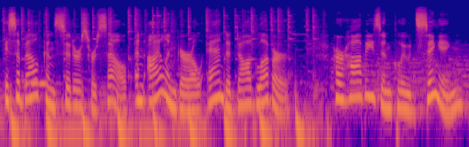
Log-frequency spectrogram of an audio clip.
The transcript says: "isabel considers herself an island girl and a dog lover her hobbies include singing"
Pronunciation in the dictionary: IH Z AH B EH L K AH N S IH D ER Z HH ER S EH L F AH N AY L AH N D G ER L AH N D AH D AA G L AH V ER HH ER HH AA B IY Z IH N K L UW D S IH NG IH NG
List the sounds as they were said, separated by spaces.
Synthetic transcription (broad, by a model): IH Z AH B EH L K AH N S IH D ER Z HH ER S EH L F AH N AY L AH N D G ER L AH N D AH D AA G L AH V ER HH ER HH AA B IY Z IH N K L UW D S IH NG IH NG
